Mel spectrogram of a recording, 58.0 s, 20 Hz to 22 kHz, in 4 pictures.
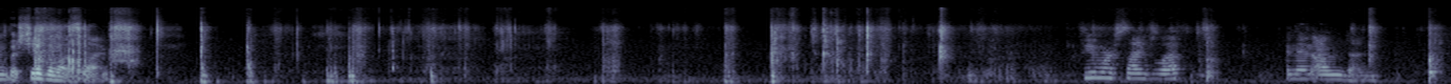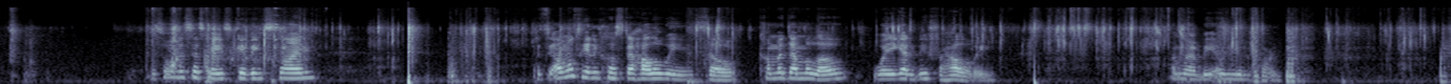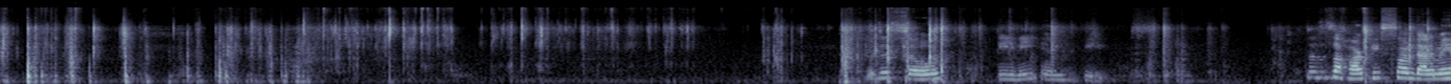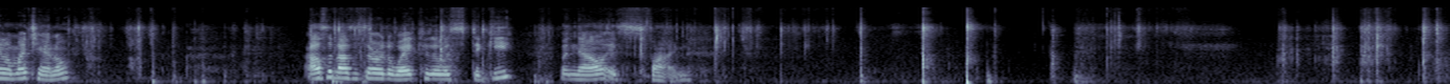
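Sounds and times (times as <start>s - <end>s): slime crackling and popping: 16.0s - 20.2s, 22.9s - 30.4s, 31.2s - 36.0s
slime squishing and popping: 18.2s - 19.7s, 24.4s - 30.4s.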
